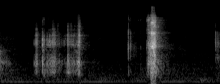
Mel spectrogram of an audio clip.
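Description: Small earrings and their holders being handled: a few quiet rustles and light clicks, then one sharp click about a second and a half in.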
